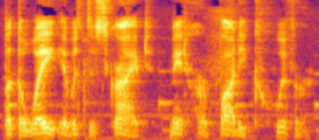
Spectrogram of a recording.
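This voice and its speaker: A man reading scripted narration for a dark fan fiction mystery story. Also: deep voice, moderate pace. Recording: music under the voice.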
